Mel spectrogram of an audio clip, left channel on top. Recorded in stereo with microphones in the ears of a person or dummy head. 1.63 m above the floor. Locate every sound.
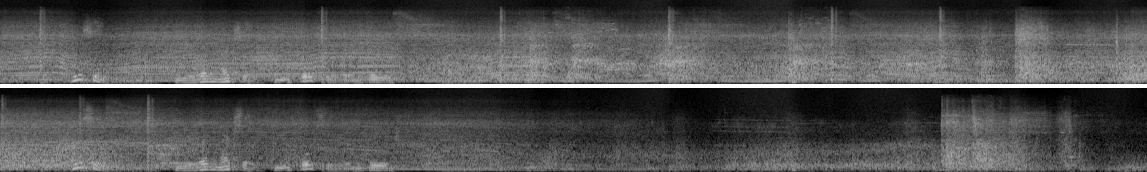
0.7 s a man speaking: 5° right (ahead or behind), 1.2 m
